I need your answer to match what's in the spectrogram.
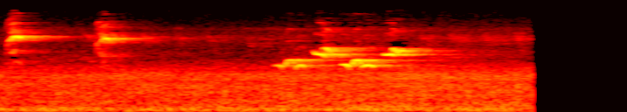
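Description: A Cape robin-chat gives two thin, high whistles, then a quick, slurred phrase of lower warbling notes over a soft background hiss.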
